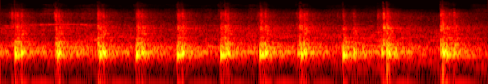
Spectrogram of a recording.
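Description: Festival drums beaten in a fast, even rhythm, about six strokes a second.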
